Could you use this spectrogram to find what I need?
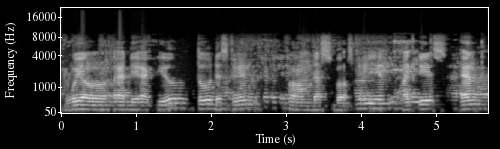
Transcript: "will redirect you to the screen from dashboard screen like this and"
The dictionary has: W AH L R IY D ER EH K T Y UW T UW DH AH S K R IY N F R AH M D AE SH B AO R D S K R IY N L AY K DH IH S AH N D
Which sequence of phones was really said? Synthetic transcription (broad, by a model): W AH L R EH D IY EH K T Y UW T UW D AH S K R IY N F R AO M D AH S B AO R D S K R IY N L AY K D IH S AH N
